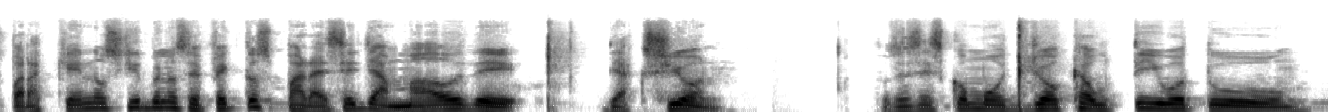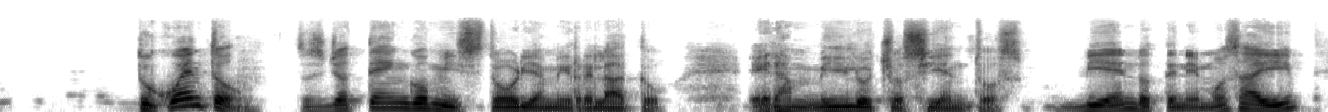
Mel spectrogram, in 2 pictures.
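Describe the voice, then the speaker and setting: A man who teaches and produces university radio, explaining storytelling in a lively way and answering his own rhetorical questions. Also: medium pitch, no room sound, studio quality. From Colombia.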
